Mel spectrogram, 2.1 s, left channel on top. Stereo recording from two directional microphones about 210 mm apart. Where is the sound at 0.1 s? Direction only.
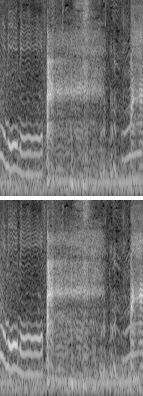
5° right (ahead or behind).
